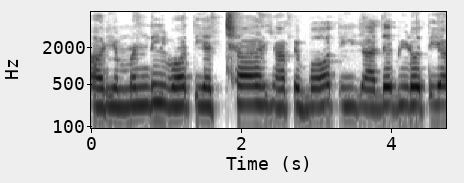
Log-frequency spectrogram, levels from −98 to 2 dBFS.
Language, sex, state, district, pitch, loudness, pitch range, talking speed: Hindi, male, Uttar Pradesh, Gorakhpur, 225 Hz, -15 LUFS, 215-230 Hz, 175 wpm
